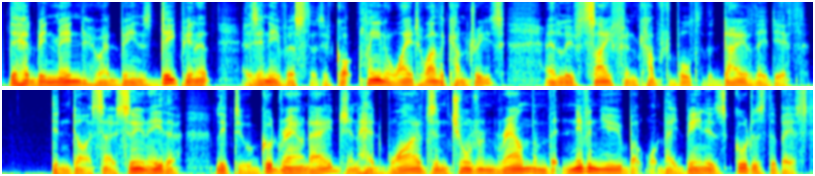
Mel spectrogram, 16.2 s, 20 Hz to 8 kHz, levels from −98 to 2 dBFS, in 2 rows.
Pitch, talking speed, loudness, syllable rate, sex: 90 Hz, 230 wpm, -19 LUFS, 5.5 syllables/s, male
